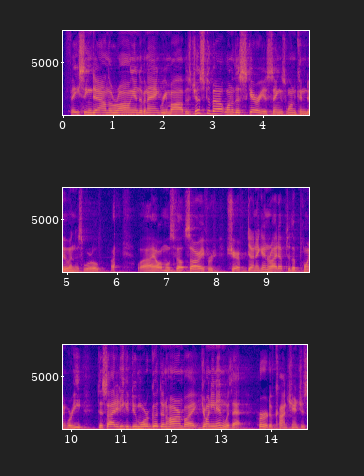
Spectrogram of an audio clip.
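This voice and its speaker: A man's voice: fairly high pitch, moderate pace, fairly bright tone, natural voice. A man acting a wry Old West storyteller, narrating a radio drama in folksy first-person reminiscence.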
